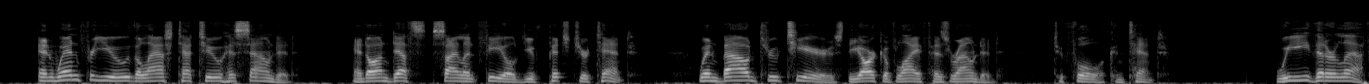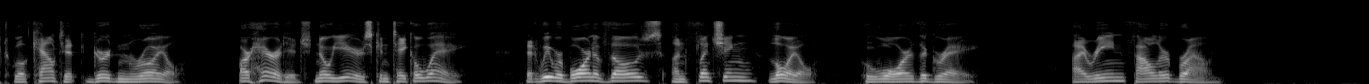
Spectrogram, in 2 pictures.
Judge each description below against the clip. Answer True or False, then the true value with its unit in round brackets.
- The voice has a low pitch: False (145 Hz)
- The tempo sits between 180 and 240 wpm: False (135 wpm)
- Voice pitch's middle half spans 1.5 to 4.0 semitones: False (4.9 semitones)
